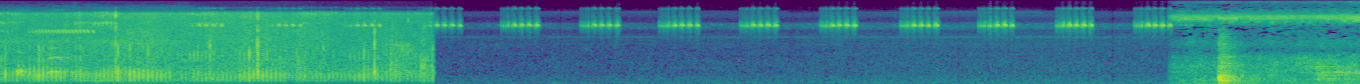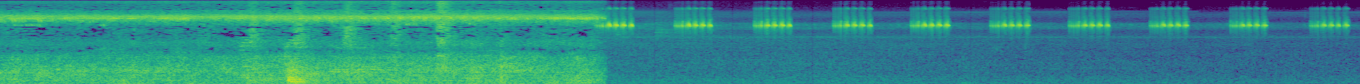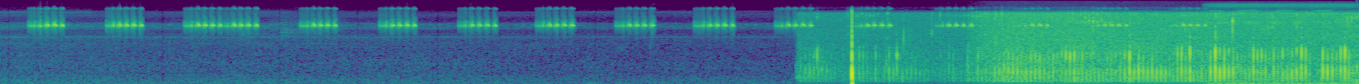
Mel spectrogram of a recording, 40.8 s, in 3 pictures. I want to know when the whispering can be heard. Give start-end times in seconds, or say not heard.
not heard.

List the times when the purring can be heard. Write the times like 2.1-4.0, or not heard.
0.0-4.4, 35.2-40.7.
